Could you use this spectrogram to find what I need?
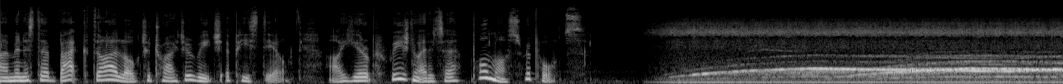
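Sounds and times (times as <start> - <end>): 
speech: 0.0 - 5.9, 6.6 - 7.8
civil defense siren wailing at dawn in Cyprus: 6.8 - 10.6.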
